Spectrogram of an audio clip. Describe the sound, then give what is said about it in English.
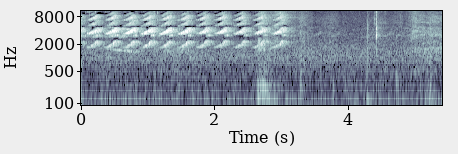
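Rapid, repetitive bird chirps ring out in a steady rhythmic series for about three seconds, clear over a soft outdoor hum, then fade to quiet ambience with a faint click. “Listen to those birds.”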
